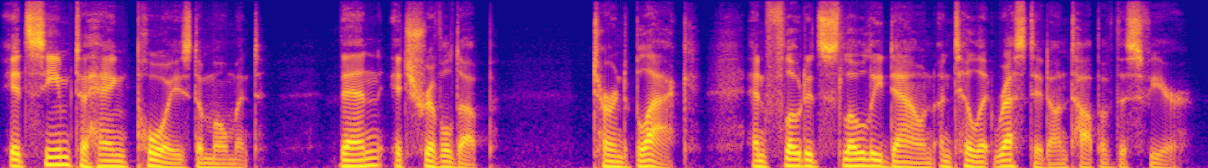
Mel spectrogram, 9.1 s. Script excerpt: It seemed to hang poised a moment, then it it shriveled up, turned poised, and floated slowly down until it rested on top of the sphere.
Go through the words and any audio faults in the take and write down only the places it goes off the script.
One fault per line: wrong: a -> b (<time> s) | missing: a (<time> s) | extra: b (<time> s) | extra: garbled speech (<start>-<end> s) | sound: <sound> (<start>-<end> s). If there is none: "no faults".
missing: it (3.0 s)
wrong: poised -> black (4.8 s)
